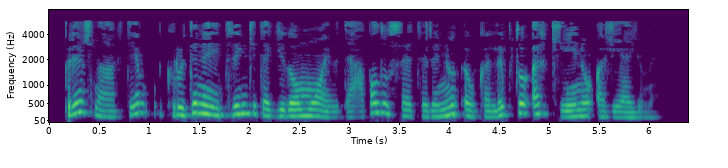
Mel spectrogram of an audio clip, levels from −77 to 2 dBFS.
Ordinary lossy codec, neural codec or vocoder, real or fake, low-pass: MP3, 24 kbps; none; real; 7.2 kHz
